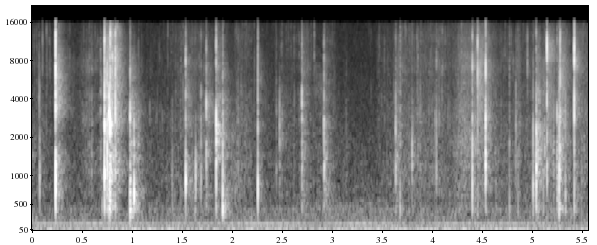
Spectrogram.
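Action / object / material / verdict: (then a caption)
scrape / plastic tea bag of loose tea / plastic / none. A full, clear plastic Biotta tea bag of loose tea is held upright, then sideways in both hands, and squeezed and crinkled with the fingertips and long nails. Bright, crisp crinkles and sharp crackling snaps come in bursts, with loud pops near the start and end. A faint, steady low hum runs underneath.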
